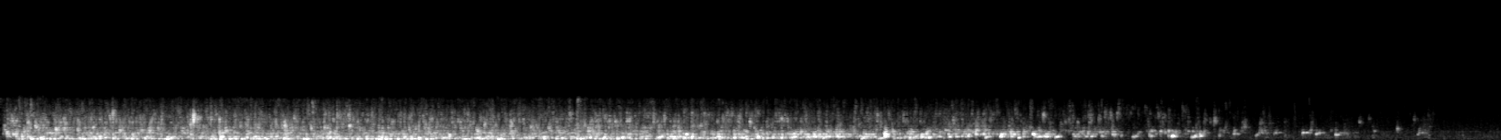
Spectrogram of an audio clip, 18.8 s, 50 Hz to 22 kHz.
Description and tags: man urinating 2
man urinating in toilet. recorded with low-fi digital voice recorder
bathroom, urinating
